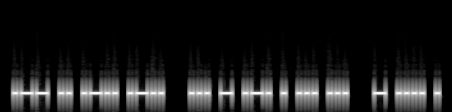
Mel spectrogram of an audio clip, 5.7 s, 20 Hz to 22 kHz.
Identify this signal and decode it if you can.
Morse code, heard as a keyed tone, about 25 wpm, 700 Hz. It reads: WILL STRESS THE
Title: Sentences from Top 1000 Words - Review Part 6 - 25wpm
